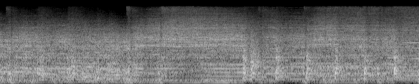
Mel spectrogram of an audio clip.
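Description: Punk rock band playing live: electric guitars, electric bass and a drum kit with steady drum hits, in an instrumental passage without vocals.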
